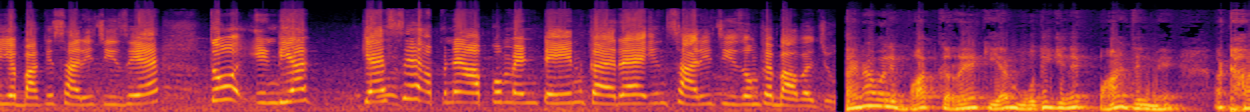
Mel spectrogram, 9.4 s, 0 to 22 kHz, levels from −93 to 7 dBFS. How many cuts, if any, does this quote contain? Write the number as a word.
one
